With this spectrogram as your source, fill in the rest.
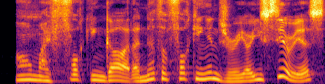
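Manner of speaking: exasperated, fed-up sigh. Voicing Graven, annoyed at another injury: exasperated sigh. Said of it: "as Graven sighs".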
